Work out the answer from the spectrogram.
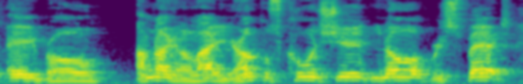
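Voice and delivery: low, restrained mock annoyance; retold mad friend. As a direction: imitate a fed-up friend keeping it respectful. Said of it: "all mad".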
